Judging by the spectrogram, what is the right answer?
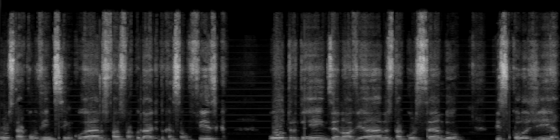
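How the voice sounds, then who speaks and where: At a fairly quick pace, a woman with a medium pitch speaks in a monotone, flat intonation. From Brazil, Bauru, São Paulo state. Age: 50s. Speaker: politician. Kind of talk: interview.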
